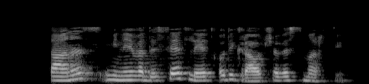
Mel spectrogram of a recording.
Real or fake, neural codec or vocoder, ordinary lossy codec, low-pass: real; none; MP3, 24 kbps; 7.2 kHz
